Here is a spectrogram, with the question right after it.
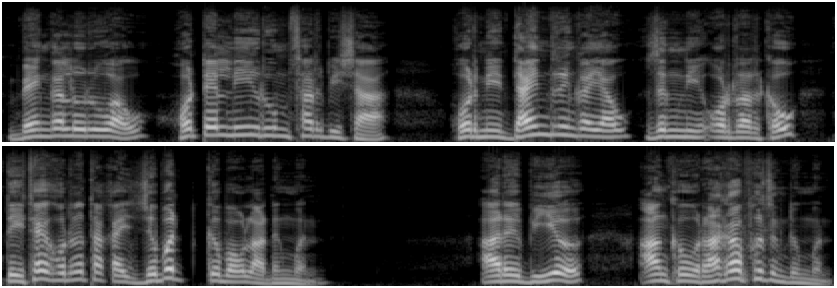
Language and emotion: Bodo, angry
